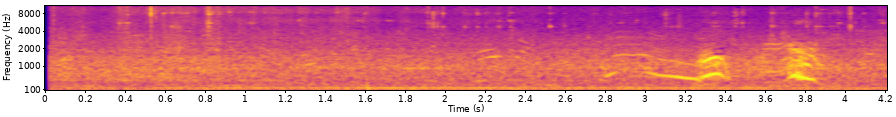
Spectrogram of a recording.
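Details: Tug-it, a red Border Collie puppy in a positive clicker-training session, gives two short, high whines near the end after a stretch of faint, wavering whimpering over a low steady hum.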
